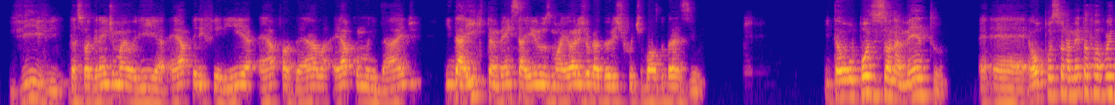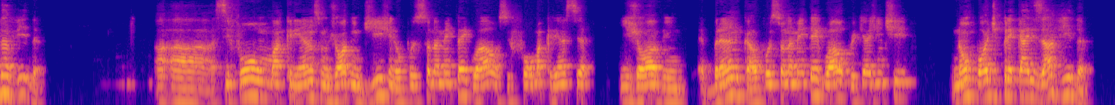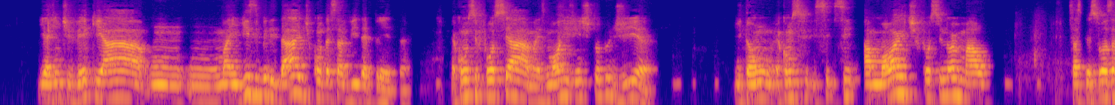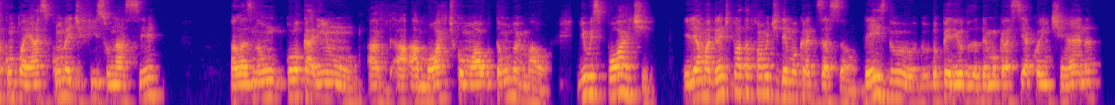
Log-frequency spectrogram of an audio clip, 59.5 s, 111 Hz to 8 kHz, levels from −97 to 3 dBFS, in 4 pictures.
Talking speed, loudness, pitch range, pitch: 145 wpm, -20 LUFS, 125-170 Hz, 140 Hz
